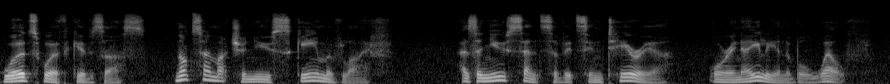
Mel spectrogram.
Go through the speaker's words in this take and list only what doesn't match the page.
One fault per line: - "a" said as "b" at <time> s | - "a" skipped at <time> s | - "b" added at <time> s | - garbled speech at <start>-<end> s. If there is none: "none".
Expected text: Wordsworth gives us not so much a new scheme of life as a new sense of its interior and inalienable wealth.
- "and" said as "or" at 7.1 s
